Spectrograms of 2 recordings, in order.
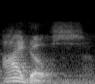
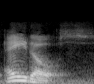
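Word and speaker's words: Eidos (εἶδος): Now German would pronounce that Eidos, but it's not Eidos. There's no ice and ace, as they say. It's Eidos.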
